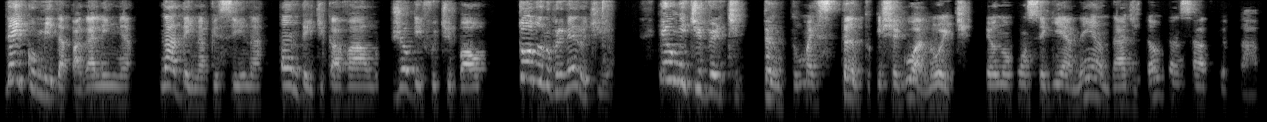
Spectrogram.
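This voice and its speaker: A man telling a comic story live, animated, with sound effects and voices. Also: a little high, normal speed, a little hiss or hum. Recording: echoey room.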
